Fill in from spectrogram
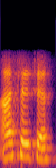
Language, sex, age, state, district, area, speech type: Kashmiri, female, 18-30, Jammu and Kashmir, Pulwama, rural, conversation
